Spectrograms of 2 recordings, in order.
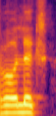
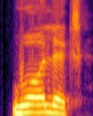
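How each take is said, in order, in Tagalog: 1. Ang salita ay nagsisimula sa tunog na R. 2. Ang salita ay nagsisimula sa tunog na W.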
